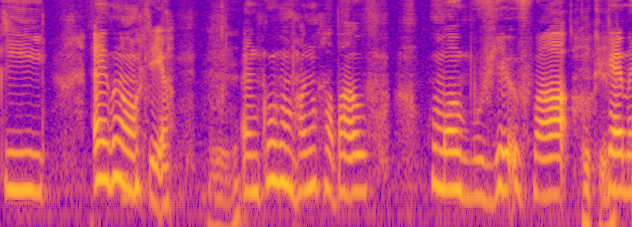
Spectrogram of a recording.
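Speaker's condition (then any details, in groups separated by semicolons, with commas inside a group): Cerebral palsy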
